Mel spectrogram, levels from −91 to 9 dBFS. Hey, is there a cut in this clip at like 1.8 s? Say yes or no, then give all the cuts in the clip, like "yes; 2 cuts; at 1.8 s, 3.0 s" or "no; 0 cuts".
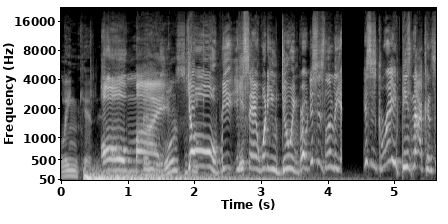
yes; 1 cut; at 1.8 s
